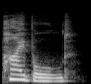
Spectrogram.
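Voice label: "piebald", British English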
